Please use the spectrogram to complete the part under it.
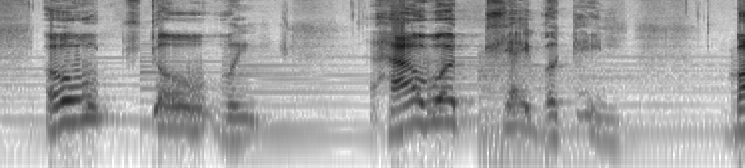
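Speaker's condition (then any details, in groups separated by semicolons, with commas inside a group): Cerebral palsy; speech still affected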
